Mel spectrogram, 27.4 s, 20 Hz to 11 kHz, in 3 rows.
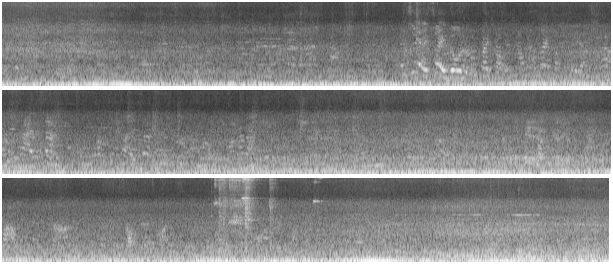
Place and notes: Beitou, Taipei - Traditional Market
walking in the Traditional Market, Sony PCM D50 + Soundman OKM II
23 June, 09:54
